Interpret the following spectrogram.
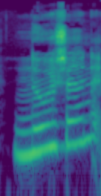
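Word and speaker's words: нужен: in the dative yamu note the stress shift nujin is stressed on the first syllable but nujna is stressed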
